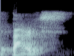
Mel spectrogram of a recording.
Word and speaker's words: Paris: said par in English you say Paris French WR Paris like the Paris in English but pronounced par the S is not pronounced so these consonants areent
